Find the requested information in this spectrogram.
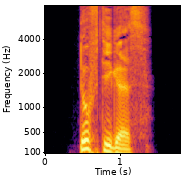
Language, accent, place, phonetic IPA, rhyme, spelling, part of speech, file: German, Germany, Berlin, [ˈdʊftɪɡəs], -ʊftɪɡəs, duftiges, adjective, De-duftiges.ogg
- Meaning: strong/mixed nominative/accusative neuter singular of duftig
